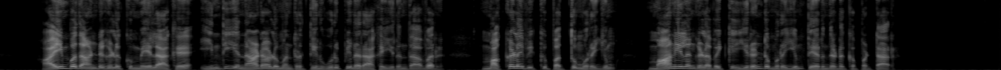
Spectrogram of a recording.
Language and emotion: Tamil, neutral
